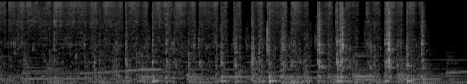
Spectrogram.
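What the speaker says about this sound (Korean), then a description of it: "휘퍼 같은 걸 이용해서 계란과 물이 잘 섞일 수 있게 저어주시고요" Eggs and water whisked together in a bowl with a whisk, rapid rhythmic clicking and sloshing strokes close by, steady throughout with no voices.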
